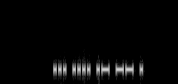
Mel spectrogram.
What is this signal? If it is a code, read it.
Morse code, heard as a keyed tone, about 47 wpm, 700 Hz. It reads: SHAME
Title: Five Letter Words - 50wpm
